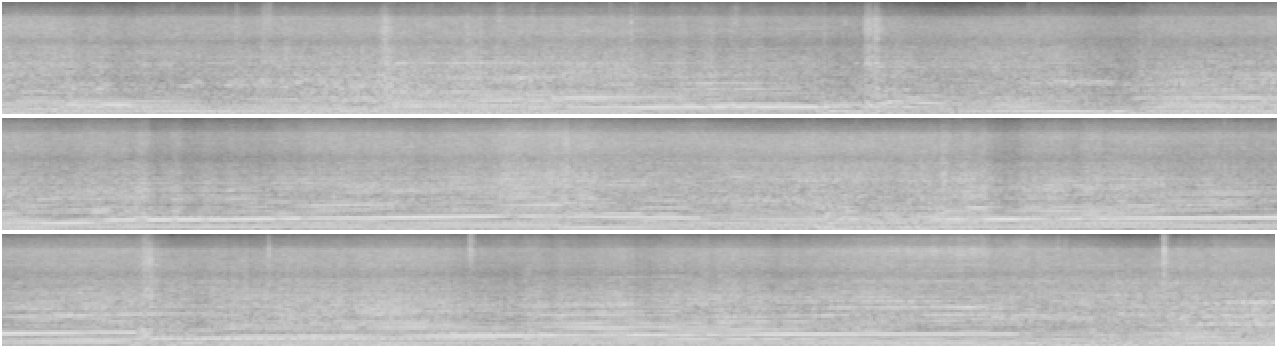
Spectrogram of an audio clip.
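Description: Race car engine under hard acceleration, heard from inside the stripped cockpit. Its pitch climbs for several seconds at a time and drops sharply between pulls, over and over.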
